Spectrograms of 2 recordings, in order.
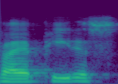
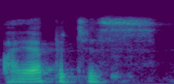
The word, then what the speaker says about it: Iapetus: you the picture of iopetus that's why i'm telling you about it or iapetus i hope i'm saying this right they have the pronunciation there iapetus is probably how i should have said it look at this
